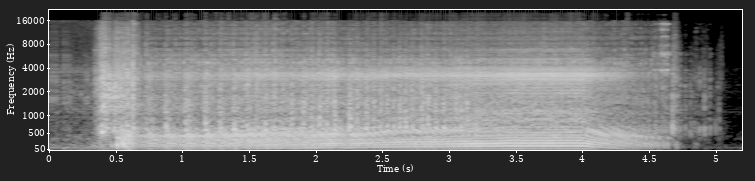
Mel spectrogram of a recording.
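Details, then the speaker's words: Craftsman leaf blower that quit after wrong fuel, fitted with new piston: small engine catches, screams up to steady high buzz about four seconds, winds down cleanly; runs after repair. "that's awesome the new piston it works that's awesome"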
